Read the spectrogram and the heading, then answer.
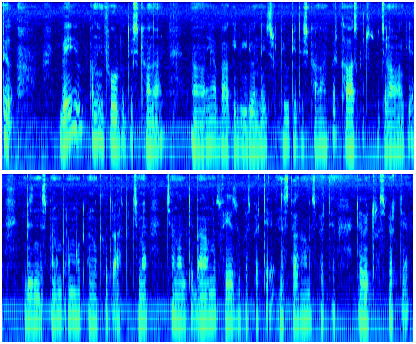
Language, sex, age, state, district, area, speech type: Kashmiri, male, 18-30, Jammu and Kashmir, Ganderbal, rural, spontaneous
